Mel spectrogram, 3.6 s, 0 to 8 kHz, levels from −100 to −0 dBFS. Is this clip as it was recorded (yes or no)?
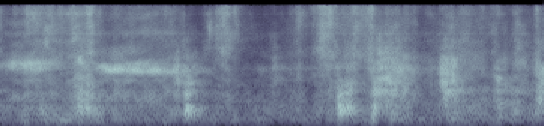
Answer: no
